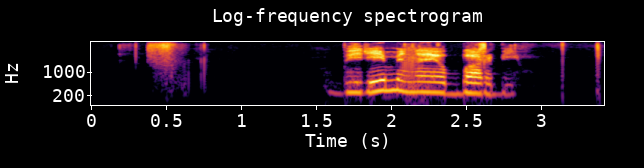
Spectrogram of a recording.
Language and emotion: Russian, neutral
